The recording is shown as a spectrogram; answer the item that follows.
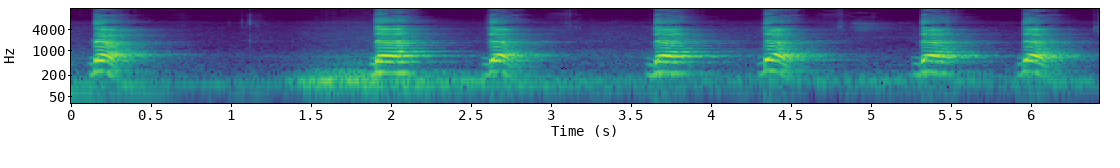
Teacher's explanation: Dal punya sifat istifal, lidah turun, termasuk huruf tarqiq atau tipis. · Dal punya sifat nafas ditahan, atau dalam ilmu tajwid disebut sebagai jahar atau jahrun. Suara ditahan, syiddah. Kemudian qalqalah, kuat ketika diucapkan.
